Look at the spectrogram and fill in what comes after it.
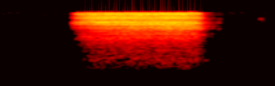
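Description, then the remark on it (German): A single sustained, breathy soft German 'ch' sound spoken by a voice, a soft hiss like a cat's, lasting just under a second, moderately loud with silence before and after. “Und jetzt probiert ein weiches Ch zu sprechen. Das ist fast wie das Geräusch von einer Katze.”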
